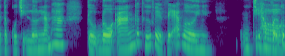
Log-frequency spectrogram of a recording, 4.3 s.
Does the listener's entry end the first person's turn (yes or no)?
yes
